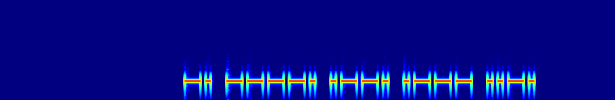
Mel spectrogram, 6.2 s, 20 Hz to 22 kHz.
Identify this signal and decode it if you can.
Morse code, heard as a keyed tone, about 21 wpm, 700 Hz. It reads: N9PJF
